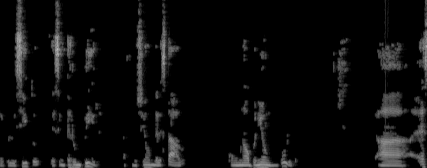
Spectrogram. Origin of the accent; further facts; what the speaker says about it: Dominican Republic; estamos cerca de las elecciones congresionales de aquí en mi país, República Dominicana.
